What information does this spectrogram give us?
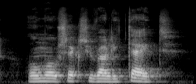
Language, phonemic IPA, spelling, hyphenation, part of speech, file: Dutch, /ˌɦoː.moː.sɛk.sy.aː.liˈtɛi̯t/, homoseksualiteit, ho‧mo‧sek‧su‧a‧li‧teit, noun, Nl-homoseksualiteit.ogg
- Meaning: homosexuality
